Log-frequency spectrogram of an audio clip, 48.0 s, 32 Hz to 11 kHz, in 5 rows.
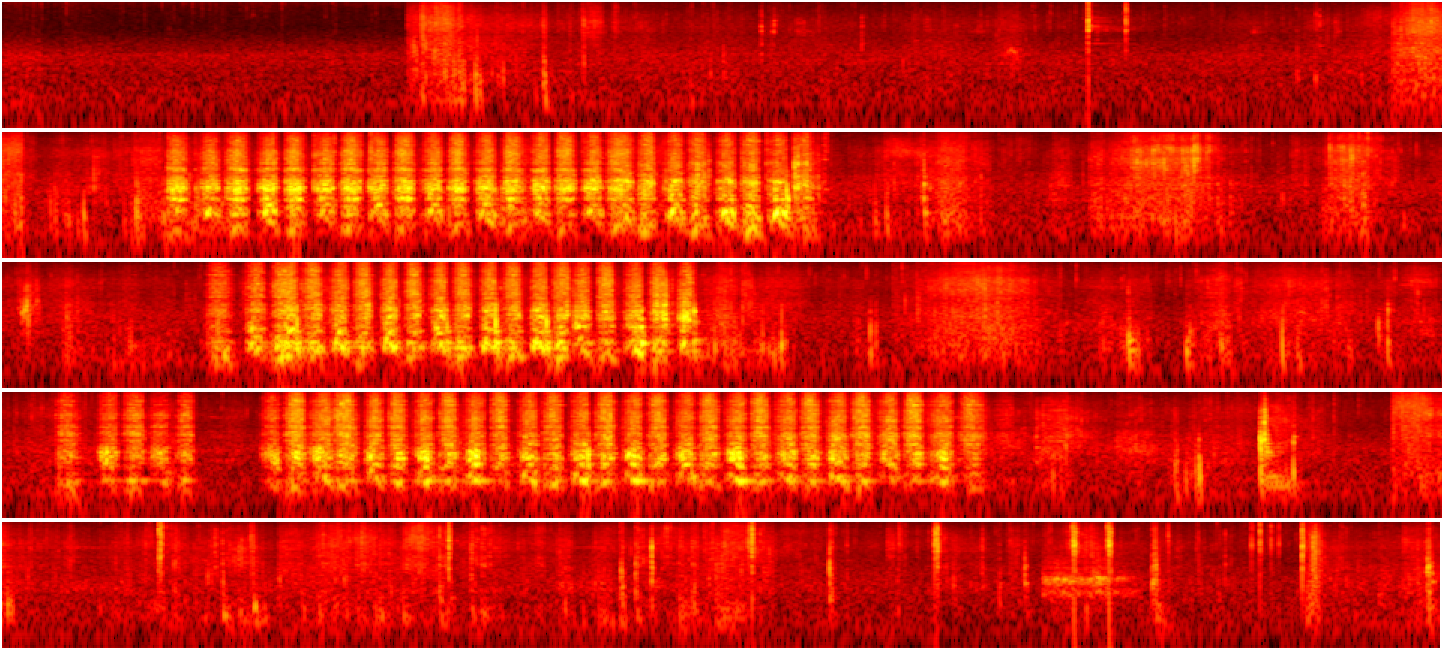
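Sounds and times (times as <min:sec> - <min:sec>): soft saw scrapes: 0:10.5 - 0:16.2, 0:20.6 - 0:24.2, 0:28.6 - 0:36.5
saw cutting wood: 0:10.7 - 0:15.1, 0:20.6 - 0:24.0, 0:29.1 - 0:35.5.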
